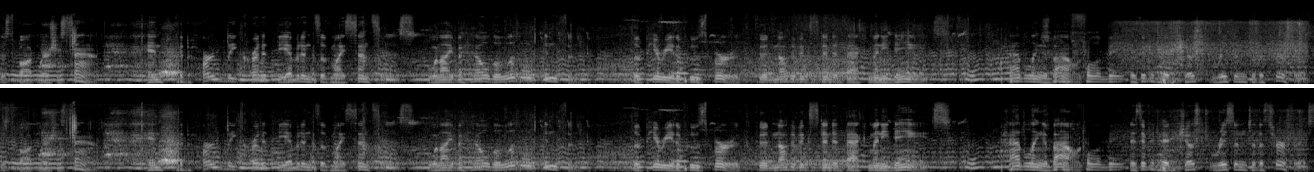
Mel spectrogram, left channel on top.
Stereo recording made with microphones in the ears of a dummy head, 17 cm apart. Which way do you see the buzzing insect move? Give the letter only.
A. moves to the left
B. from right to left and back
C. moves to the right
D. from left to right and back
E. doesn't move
A.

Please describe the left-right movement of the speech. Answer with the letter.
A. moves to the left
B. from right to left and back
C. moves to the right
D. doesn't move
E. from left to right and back
C.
